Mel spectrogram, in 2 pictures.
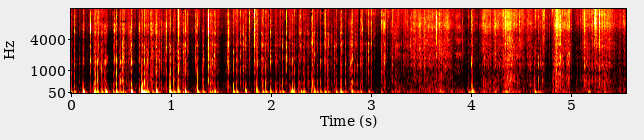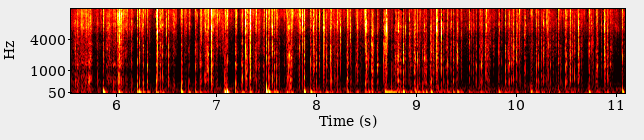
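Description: A hand-sized, solid white polystyrene foam block is scratched with long nails in front of the microphone. It makes dense, dry crackling and crinkling scrapes with many quick, sharp bursts and a heavy low rumble throughout. The scratching is loudest at the start and keeps going steadily to the end.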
